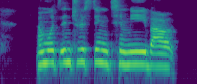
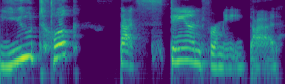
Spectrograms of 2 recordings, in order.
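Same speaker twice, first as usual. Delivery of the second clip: ordinary talk, nothing marked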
